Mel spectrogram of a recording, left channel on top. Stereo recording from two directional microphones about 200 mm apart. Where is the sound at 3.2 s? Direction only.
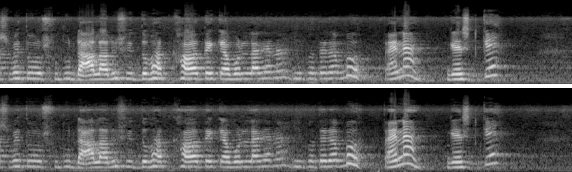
40° right (ahead or behind).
